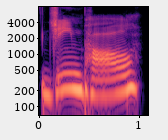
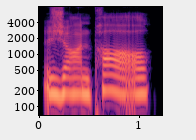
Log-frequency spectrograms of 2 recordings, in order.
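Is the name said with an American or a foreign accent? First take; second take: American; foreign. First: The name is said with an American pronunciation. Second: The name is said with a foreign pronunciation.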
